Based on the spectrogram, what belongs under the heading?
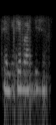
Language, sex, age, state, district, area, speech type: Assamese, female, 18-30, Assam, Udalguri, urban, conversation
